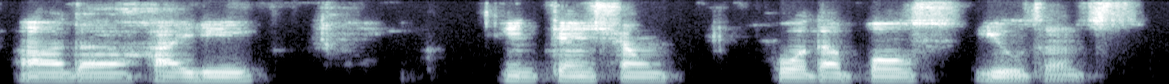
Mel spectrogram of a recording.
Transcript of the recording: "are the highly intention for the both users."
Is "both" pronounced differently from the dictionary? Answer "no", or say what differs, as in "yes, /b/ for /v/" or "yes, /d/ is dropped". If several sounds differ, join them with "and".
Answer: yes, /s/ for /θ/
